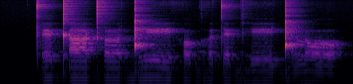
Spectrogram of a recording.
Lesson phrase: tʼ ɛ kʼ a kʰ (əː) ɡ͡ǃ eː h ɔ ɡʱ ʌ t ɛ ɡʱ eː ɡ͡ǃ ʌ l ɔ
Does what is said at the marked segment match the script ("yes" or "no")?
no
